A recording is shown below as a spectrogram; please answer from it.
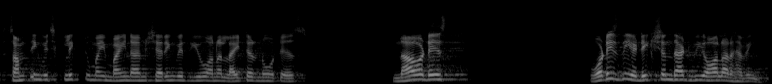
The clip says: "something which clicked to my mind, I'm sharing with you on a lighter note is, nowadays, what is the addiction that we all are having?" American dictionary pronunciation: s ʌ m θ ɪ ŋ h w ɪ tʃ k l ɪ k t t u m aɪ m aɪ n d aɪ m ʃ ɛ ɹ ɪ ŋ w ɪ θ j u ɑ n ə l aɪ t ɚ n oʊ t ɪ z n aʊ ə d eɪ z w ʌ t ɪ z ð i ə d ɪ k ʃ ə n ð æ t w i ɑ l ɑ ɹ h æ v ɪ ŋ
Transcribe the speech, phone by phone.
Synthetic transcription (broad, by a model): s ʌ m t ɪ ŋ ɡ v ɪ tʃ k l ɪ k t t u m aɪ m aɪ n d aɪ m ʃ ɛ ɹ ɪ ŋ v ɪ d j u ɑ n ə l aɪ t ɚ n oʊ t ɪ z n aʊ ə d eɪ z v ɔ t ɪ z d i ə d ɪ k ʃ ə n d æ t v i ɑ l ɑ ɹ h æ v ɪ ŋ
